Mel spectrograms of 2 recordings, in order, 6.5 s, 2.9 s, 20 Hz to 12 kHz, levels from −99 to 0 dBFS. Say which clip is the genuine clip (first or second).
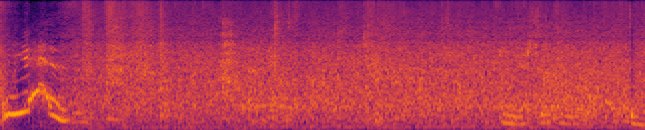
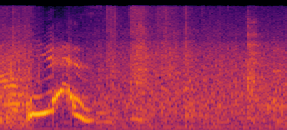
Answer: second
